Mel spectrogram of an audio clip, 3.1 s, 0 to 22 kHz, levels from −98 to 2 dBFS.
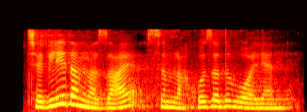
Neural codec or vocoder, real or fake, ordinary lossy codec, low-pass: codec, 16 kHz, 4.8 kbps, FACodec; fake; none; 7.2 kHz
